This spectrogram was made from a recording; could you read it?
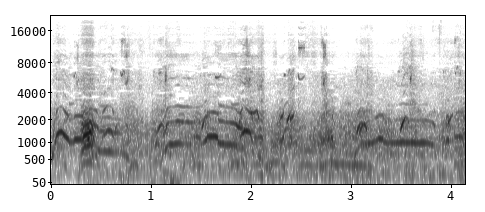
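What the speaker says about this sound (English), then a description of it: "Dogs are getting fired up now. Beautiful huskies." Sled dog huskies in H-style harnesses at the Knik 100 race in Alaska whine, yelp and yip excitedly in a continuous, overlapping chorus, fairly close and lively throughout.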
